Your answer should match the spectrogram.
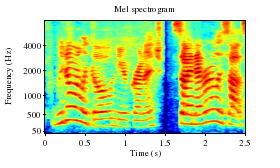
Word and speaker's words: Greenwich: Yes, because it happened in Greenwich. Which, by the way, if you ever look up this case, it's spelled Greenwich, but no one calls it Greenwich here.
